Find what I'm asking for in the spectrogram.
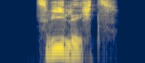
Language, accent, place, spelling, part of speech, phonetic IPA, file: German, Germany, Berlin, Zwielichts, noun, [ˈt͡sviːˌlɪçt͡s], De-Zwielichts.ogg
- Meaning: genitive singular of Zwielicht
